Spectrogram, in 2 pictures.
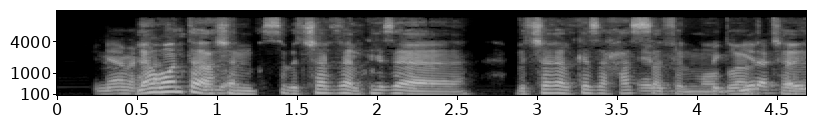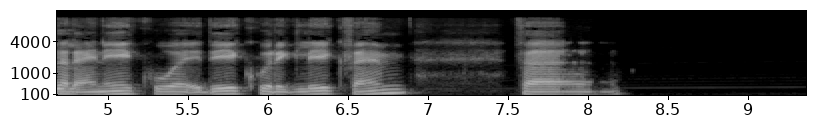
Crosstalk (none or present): present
